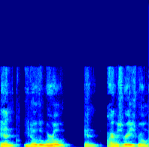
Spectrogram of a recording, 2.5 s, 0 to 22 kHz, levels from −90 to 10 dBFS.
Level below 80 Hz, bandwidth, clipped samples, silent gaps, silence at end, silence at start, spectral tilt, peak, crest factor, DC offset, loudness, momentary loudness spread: -68 dBFS; 12.5 kHz; under 0.1%; none; 0 s; 0 s; -8 dB/octave; -10 dBFS; 14 dB; under 0.1%; -23 LUFS; 15 LU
